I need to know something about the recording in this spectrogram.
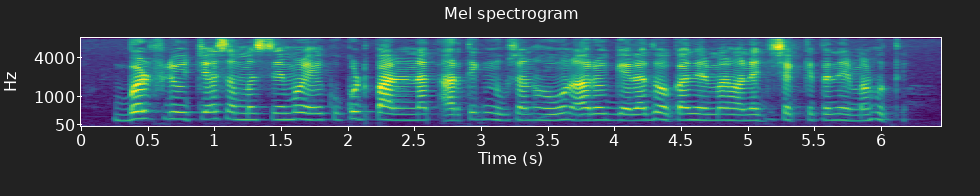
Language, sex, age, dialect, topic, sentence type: Marathi, female, 31-35, Standard Marathi, agriculture, statement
